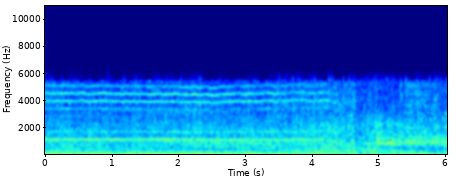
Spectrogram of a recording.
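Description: A young girl's solo pop singing voice holding one long, steady note over band backing, then sliding down in pitch near the end.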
